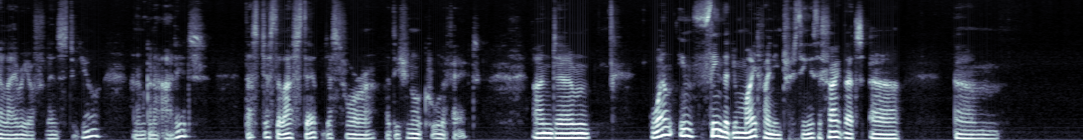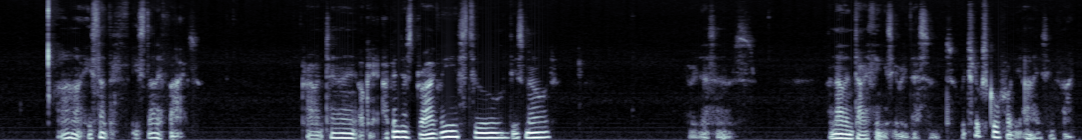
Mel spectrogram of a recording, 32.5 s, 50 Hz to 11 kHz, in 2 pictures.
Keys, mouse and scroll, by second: 0.6 click, 2.2 click, 7.5 middle click, 7.6 middle click, 8.8 middle click, 9.7 right click, 13.9 click, 15.2 click, 19.8 click, 20.8 click, 27.8 click, 30.5-31.2 scroll.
